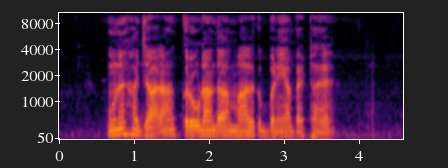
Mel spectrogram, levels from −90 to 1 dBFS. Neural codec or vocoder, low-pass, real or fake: vocoder, 44.1 kHz, 128 mel bands, Pupu-Vocoder; 9.9 kHz; fake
